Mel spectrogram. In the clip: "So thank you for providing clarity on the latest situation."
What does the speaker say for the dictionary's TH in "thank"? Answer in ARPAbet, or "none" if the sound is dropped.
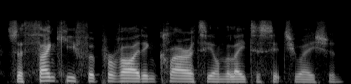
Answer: TH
